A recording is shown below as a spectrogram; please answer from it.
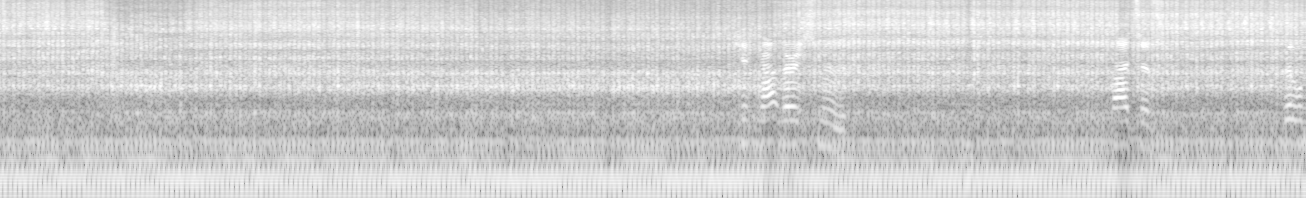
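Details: Chevy Cavalier needing a tune-up, fully warmed up at idle, running hot: heavy low drone with uneven lumpy beat, random misfire; power steering pump pulley squeak also present, cooling fans not yet on.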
